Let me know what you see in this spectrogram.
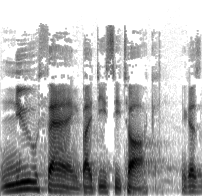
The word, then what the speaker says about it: Nuthang: This album is spelled N-U-T-H-A-N-G, New Thang. So that's why I'm saying it like that.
